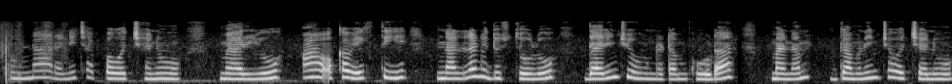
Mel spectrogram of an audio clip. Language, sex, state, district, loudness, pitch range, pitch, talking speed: Telugu, female, Andhra Pradesh, Guntur, -15 LUFS, 255-310 Hz, 270 Hz, 75 wpm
